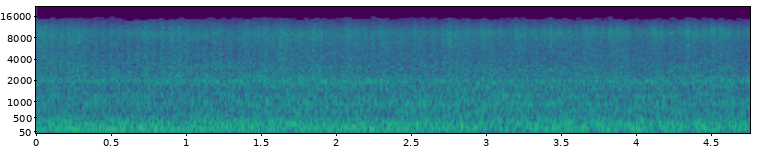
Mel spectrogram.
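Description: Passenger train pulling in alongside the platform: a CC206 diesel-electric locomotive's engine running and its coaches rolling past, a loud, steady rumble and rattle.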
